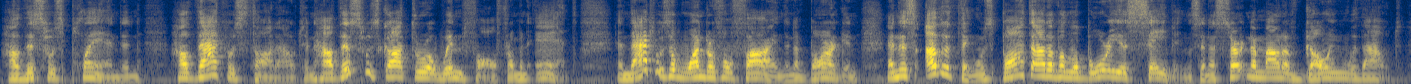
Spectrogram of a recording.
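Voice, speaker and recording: A man's voice: mid-range voice, very animated, normal speed, pushed and bright, husky. A man narrating a storybook as a dramatized audiobook.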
